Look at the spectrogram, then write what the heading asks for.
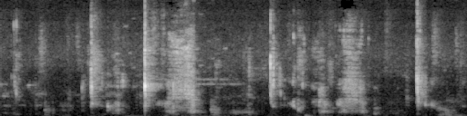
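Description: Close-miked chewing of fried chicken kebab: wet mouth clicks and lip smacks, with a sharp smack about one and a half seconds in.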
